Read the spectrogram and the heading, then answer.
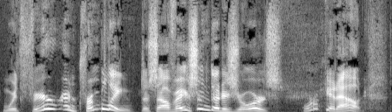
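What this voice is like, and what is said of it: Poor Yoda impression. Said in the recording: “the Greek sounds like Yoda, okay? This is how it sounds. ... It's a terrible, terrible, terrible imitation.”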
